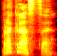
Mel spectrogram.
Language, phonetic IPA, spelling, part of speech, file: Russian, [prɐˈkrast͡sə], прокрасться, verb, Ru-прокрасться.ogg
- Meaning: 1. to sneak (somewhere) 2. to arise imperceptibly, to sneak in (of thoughts or feelings)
